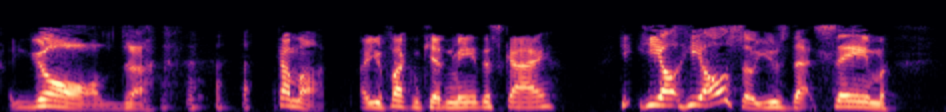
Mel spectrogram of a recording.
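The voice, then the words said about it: Televangelist preacher voice. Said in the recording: “if I can do any accent, it's fucking the televangelist.”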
